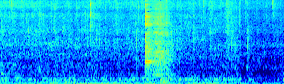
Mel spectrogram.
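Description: Turmeric, cumin and coriander powders fry in an onion, ginger, garlic and tomato masala. The sizzle is faint and low, with a single sharper scrape or burst of hiss partway through.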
